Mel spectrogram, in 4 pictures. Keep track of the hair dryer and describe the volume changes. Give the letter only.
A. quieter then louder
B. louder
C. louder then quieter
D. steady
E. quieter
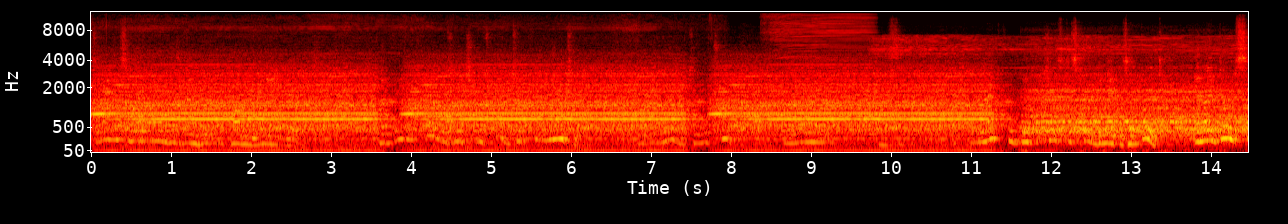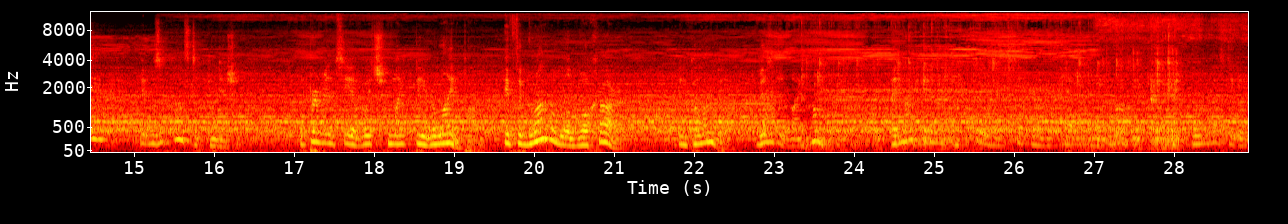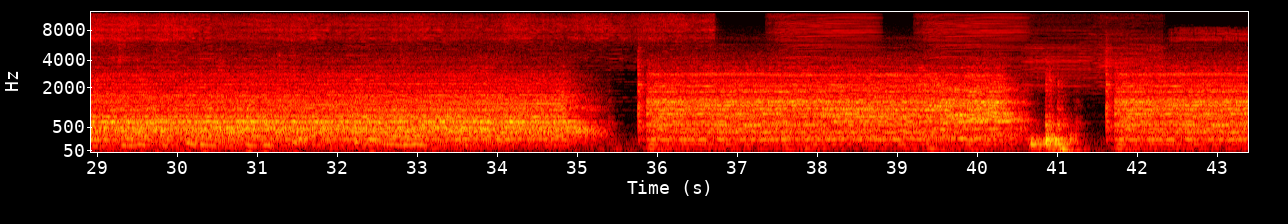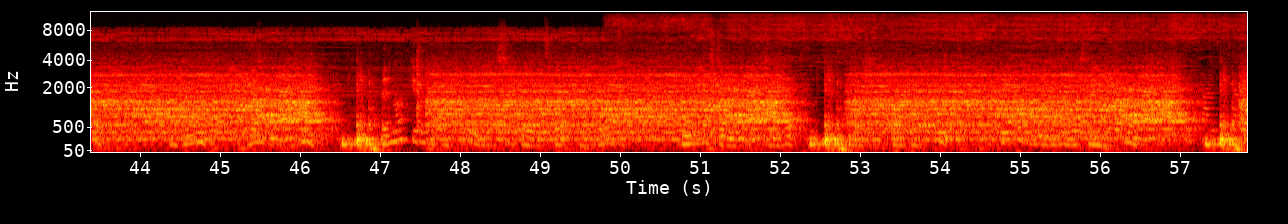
D.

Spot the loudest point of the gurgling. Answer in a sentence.
The loudest moment of the gurgling is at 28 seconds.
